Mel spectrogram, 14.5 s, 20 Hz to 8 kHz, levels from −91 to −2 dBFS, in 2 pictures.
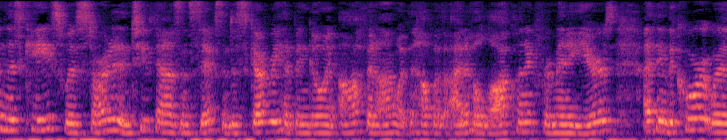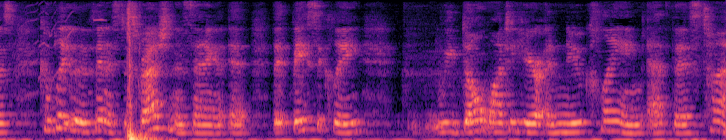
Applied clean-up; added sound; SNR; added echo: none; Squeak / Slam; -1 dB; reverberation time 0.2 s.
